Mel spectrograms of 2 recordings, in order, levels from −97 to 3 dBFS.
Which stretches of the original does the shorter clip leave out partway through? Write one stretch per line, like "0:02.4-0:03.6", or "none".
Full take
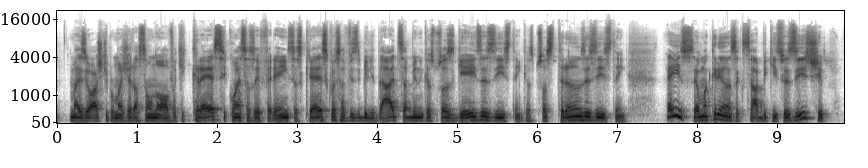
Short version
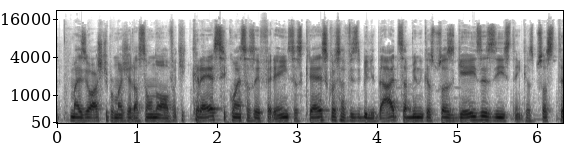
none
